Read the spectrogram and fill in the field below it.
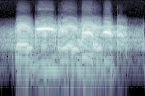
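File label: "engaging bandit", English; Ka-50; Wingman; Messages; Speech; DCS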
